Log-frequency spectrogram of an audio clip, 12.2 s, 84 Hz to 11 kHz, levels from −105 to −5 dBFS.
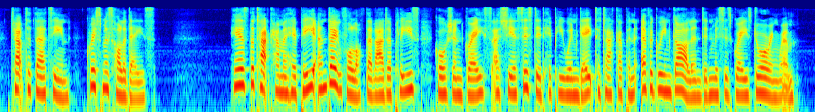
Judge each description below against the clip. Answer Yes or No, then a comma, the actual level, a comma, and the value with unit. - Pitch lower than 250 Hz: Yes, high, 190 Hz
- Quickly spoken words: No, average, 165 wpm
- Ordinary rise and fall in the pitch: Yes, average, 3.6 semitones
